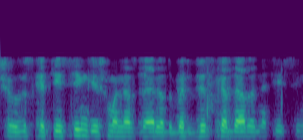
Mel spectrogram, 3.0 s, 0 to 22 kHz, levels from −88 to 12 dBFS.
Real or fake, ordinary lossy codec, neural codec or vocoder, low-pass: real; AAC, 16 kbps; none; 7.2 kHz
